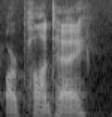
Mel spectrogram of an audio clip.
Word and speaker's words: Arpante: So I'm sitting here with Greg Arpante. – Nailed it, man.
